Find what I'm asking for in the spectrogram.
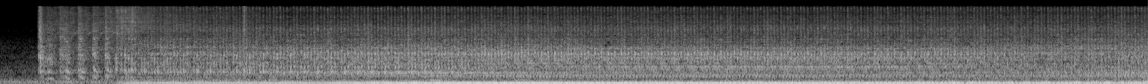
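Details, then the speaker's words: Mitsubishi Pajero Dakar 3.2 diesel, first start after valve adjustment, new timing chain tensor and system bleeding: cranks, catches quickly, settles into even steady idle with no knocks or rattles; engine running well after repair. "T dizendo o seguinte após a regulagem de válvulas e o tensor da corrente novo o motor tá numa MZ de funcionamento vai"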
